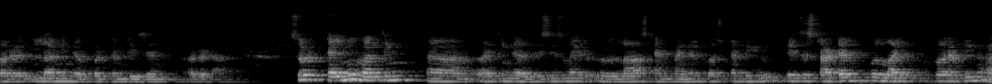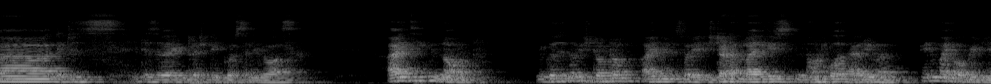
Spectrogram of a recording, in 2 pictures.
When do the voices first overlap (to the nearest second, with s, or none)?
none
